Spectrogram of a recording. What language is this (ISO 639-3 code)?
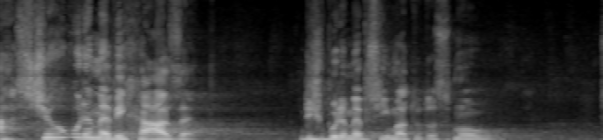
ces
